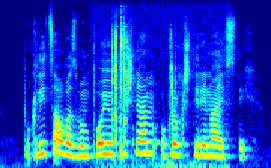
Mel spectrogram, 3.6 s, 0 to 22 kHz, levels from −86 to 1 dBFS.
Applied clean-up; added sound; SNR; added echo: none; Cutlery, silverware; 11 dB; none.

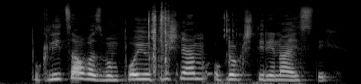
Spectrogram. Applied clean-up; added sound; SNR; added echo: neural mask model Resemble Enhance denoiser.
